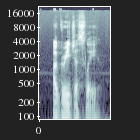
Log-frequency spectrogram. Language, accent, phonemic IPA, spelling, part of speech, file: English, US, /ɪˈɡɹid͡ʒəsli/, egregiously, adverb, En-us-egregiously.ogg
- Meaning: Conspicuously badly (used negatively)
